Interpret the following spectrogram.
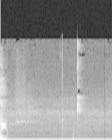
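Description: Two faint computer mouse clicks close together a little over a second in, over a steady low hum.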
